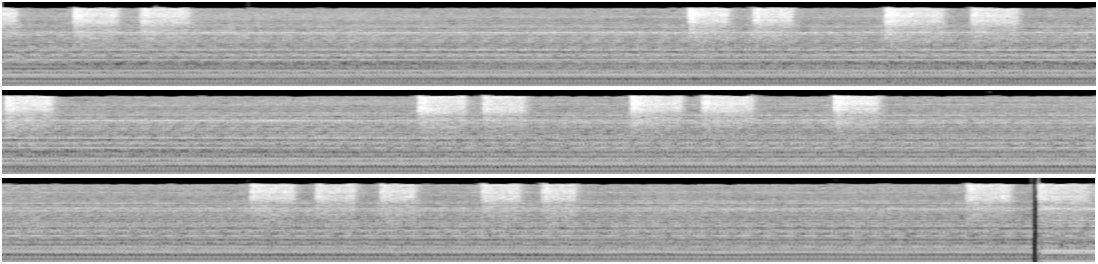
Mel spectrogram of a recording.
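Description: Gravity-feed paint spray gun hissing in short bursts, in groups every few seconds as the trigger is pulled to coat the cabinet, over a steady mechanical hum.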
